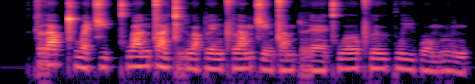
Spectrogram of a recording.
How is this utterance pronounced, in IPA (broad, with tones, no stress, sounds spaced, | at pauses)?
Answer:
k r a˥˩ p̚ tʰ u˨˩ a̯ t͡ɕ i˨˩ ʔ kʰ w a˦˥ n t a˧ j t r u˩˦ a̯ p l e˧ n pʰ l a˥˩ m t͡ɕ e˨˩ n t a˧ m p r ɛː˩˦ kʰ w ɤː˥˩ pʰ l ɯː˧ k w iː˨˩ p oː˩˦ m l u˨˩ n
